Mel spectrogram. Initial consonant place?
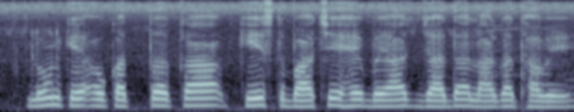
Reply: alveolar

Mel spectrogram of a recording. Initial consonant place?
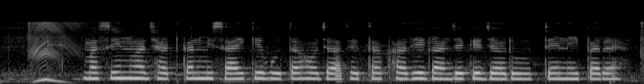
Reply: labial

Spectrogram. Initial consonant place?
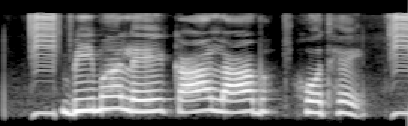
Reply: labial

